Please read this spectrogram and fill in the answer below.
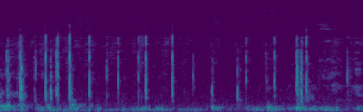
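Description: Whiteboard being wiped clean with a hand-held duster: a faint, quick, irregular run of short scuffs and taps as the duster strokes across the board.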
